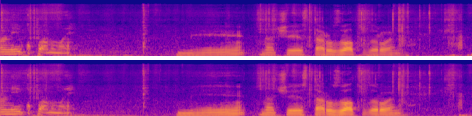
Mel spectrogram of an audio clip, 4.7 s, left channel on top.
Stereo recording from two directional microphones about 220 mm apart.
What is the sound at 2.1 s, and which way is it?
Speech, 20° right (ahead or behind).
